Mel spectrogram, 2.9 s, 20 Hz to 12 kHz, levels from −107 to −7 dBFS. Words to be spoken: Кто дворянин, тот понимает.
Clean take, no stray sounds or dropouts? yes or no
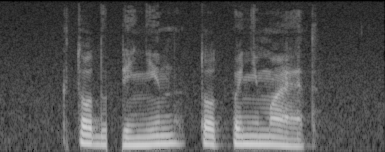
no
